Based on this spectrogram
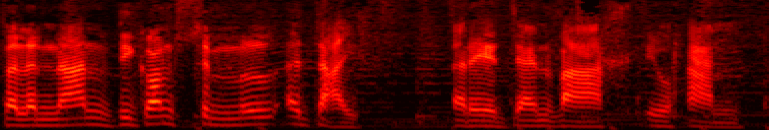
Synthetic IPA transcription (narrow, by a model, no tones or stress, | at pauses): vɛlˠənanvɪɡɔnsɪml̩ˠəda̰jθ | əɾeːdɛnvaːχɪwr̥a̰n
